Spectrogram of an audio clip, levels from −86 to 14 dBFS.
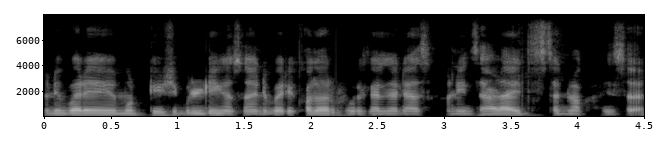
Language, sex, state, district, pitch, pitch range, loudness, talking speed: Konkani, male, Goa, North and South Goa, 110 Hz, 105-115 Hz, -28 LUFS, 215 wpm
